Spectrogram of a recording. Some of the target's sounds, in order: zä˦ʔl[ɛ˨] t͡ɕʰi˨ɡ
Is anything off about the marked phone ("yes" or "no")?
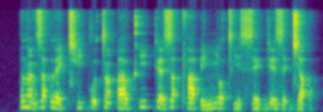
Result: no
